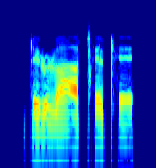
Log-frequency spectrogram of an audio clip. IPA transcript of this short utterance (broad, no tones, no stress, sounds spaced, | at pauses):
ʈ e ɭ o ɭ aː ǀʰ ɛː ʈʰ ɛ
